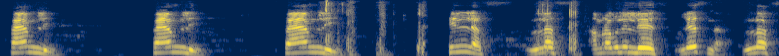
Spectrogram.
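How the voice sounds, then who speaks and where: A man's voice: very high-pitched, highs cut off. A man with a Bangladeshi accent teaching a classroom pronunciation lesson, repeating each word several times. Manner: slow, repeats words many times, drills sounds. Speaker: English teacher.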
